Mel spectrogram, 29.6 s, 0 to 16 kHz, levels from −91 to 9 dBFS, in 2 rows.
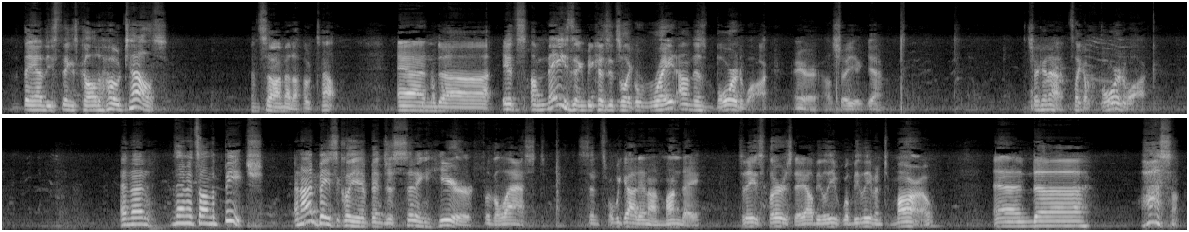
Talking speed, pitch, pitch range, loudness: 145 wpm, 140 Hz, 120-160 Hz, -18 LUFS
